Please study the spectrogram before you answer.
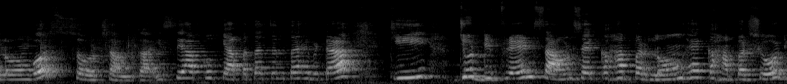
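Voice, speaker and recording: A woman's voice: on the high side, fairly bright tone. A woman teaching young children patiently, checking in again and again that they follow and calling them "beta". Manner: patient, repeats "theek hai?" and calls pupils "beta". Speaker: primary school teacher. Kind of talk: explaining a lesson to young children. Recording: very echoey room, voice far from the mic.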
